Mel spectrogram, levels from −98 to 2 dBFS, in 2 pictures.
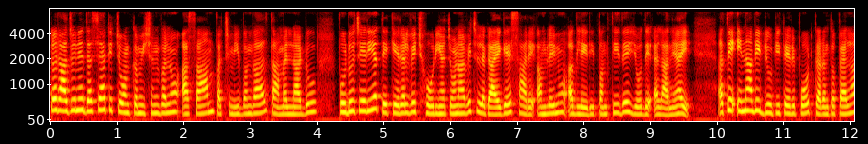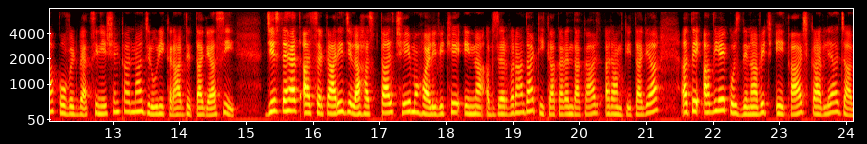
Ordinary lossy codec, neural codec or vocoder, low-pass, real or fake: none; autoencoder, 48 kHz, 32 numbers a frame, DAC-VAE, trained on Japanese speech; 7.2 kHz; fake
